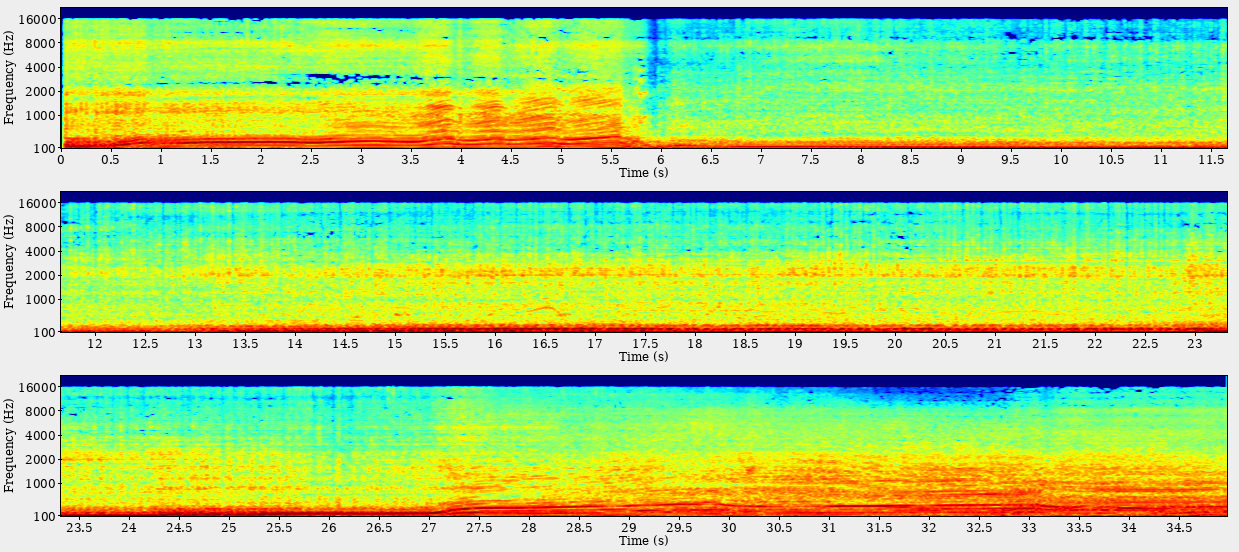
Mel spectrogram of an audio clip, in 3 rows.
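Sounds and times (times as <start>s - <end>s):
drag racing engine revving: 0.0s - 34.9s
engine idling: 6.5s - 27.1s.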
